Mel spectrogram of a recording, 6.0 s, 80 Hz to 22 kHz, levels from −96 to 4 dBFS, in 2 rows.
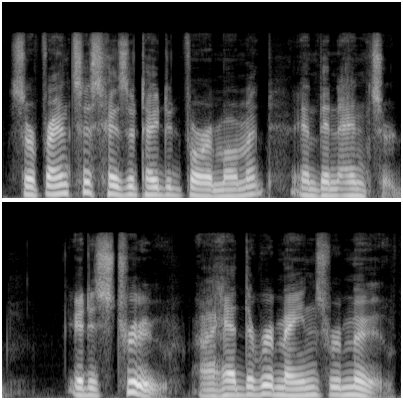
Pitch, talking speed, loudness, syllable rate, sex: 140 Hz, 170 wpm, -18 LUFS, 5.4 syllables/s, male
